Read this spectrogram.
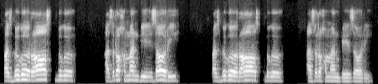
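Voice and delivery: grieving poet reciting to the audience; poem recitation. Acted. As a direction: declaim each line like a lament to the beloved. Poem climax.

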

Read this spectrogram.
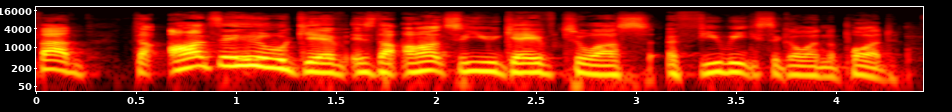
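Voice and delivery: ordinary talk, nothing marked

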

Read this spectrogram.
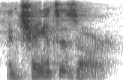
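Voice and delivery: put-on lively read-aloud for children; storybook reading. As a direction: read it like a bedtime picture book. Reads picture book aloud.

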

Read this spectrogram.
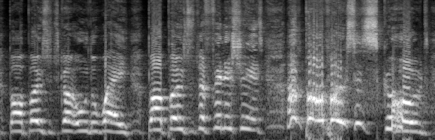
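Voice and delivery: building from eager to a screaming goal cry; excited goal call. Real, not acted. Gamer commentating his own last-minute equaliser, building to an ecstatic scream.

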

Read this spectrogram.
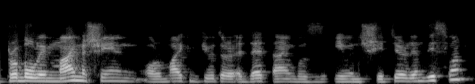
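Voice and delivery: ordinary delivery

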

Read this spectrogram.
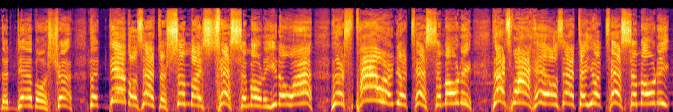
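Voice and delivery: high, loud shouted preaching; rising fiery sermon shout; preaching at full force. Acted. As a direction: preach it out to the whole church.

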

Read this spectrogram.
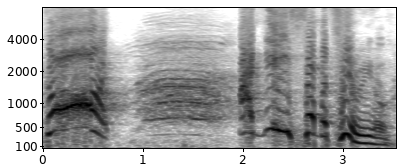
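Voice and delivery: shouted cry to God, voice up high; loud plea. Shown as a demonstration. Preacher leading the church, a loud shouted plea. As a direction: call out to God for what you need. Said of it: "Now you better say it like you mean it".

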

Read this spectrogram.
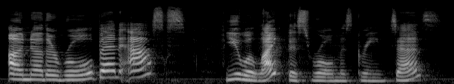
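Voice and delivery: lively storybook reading; reading to children. A narrator's reading. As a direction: keep the story-time voice going. Reading story aloud to class.

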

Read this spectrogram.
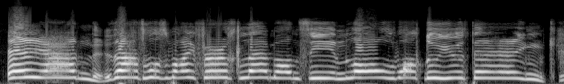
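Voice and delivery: very high, slow, drawn-out screech; shrieked author's note. Acted. Author calls to Ian about other fics, high drawn-out shriek. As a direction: screech it slowly, stretching the last words.

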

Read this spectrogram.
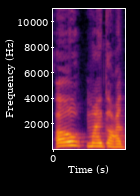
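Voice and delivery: ordinary talk, nothing marked

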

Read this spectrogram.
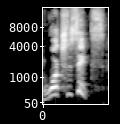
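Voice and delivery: loud warning call; urgent shouted warning. A narrator's reading. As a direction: shout it across the water. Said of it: "I heard Alexandra call".

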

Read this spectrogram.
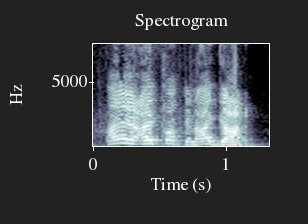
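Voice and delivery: loud, high triumphant I knew it; real triumphant outburst; triumphant shout. Real, not acted. Recognizes the cracker flavor.

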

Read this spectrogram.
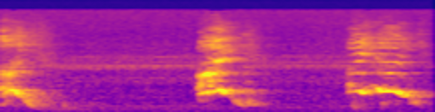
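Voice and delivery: sharp high calls; high calling out. Real, not acted. Calling the baby to stop.

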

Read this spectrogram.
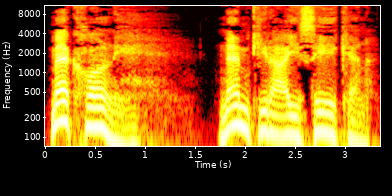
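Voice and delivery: high, anguished stage cry; dramatic dying outburst; dying lament. Acted. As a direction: lament loudly as death comes. Dying queen's last words.

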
